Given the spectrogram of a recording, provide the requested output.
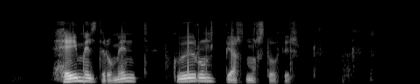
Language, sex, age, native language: Icelandic, male, 20-29, Icelandic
